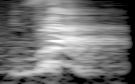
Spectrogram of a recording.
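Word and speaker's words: व्रत: The next vyanjan, this is written as vrat and pronounced vrat, where v is just touched upon, r is pronounced fully.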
